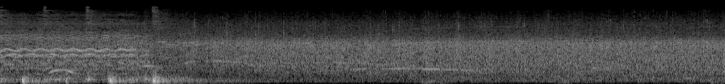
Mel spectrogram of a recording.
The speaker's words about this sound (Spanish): Segunda letra de Paso Dobles y vuelve a causar, bueno, pues mucho impacto y ese aplauso de todo el respetable. Están cuajando una excelente actuación de momento, ¿eh? Sí, sí, de hecho los aplausos han irrumpido antes del final del Paso Doble.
